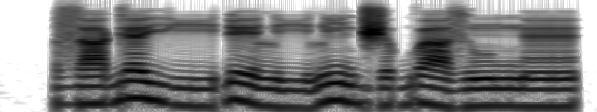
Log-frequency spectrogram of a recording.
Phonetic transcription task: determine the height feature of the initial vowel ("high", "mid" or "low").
low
